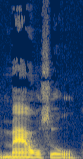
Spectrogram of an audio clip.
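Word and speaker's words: Mousehole: And I think that's based on like a myth, like a legend about a town in Cornwall called Mouse Hole. They actually pronounce it Mousel, but it's spelt Mouse Hole.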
